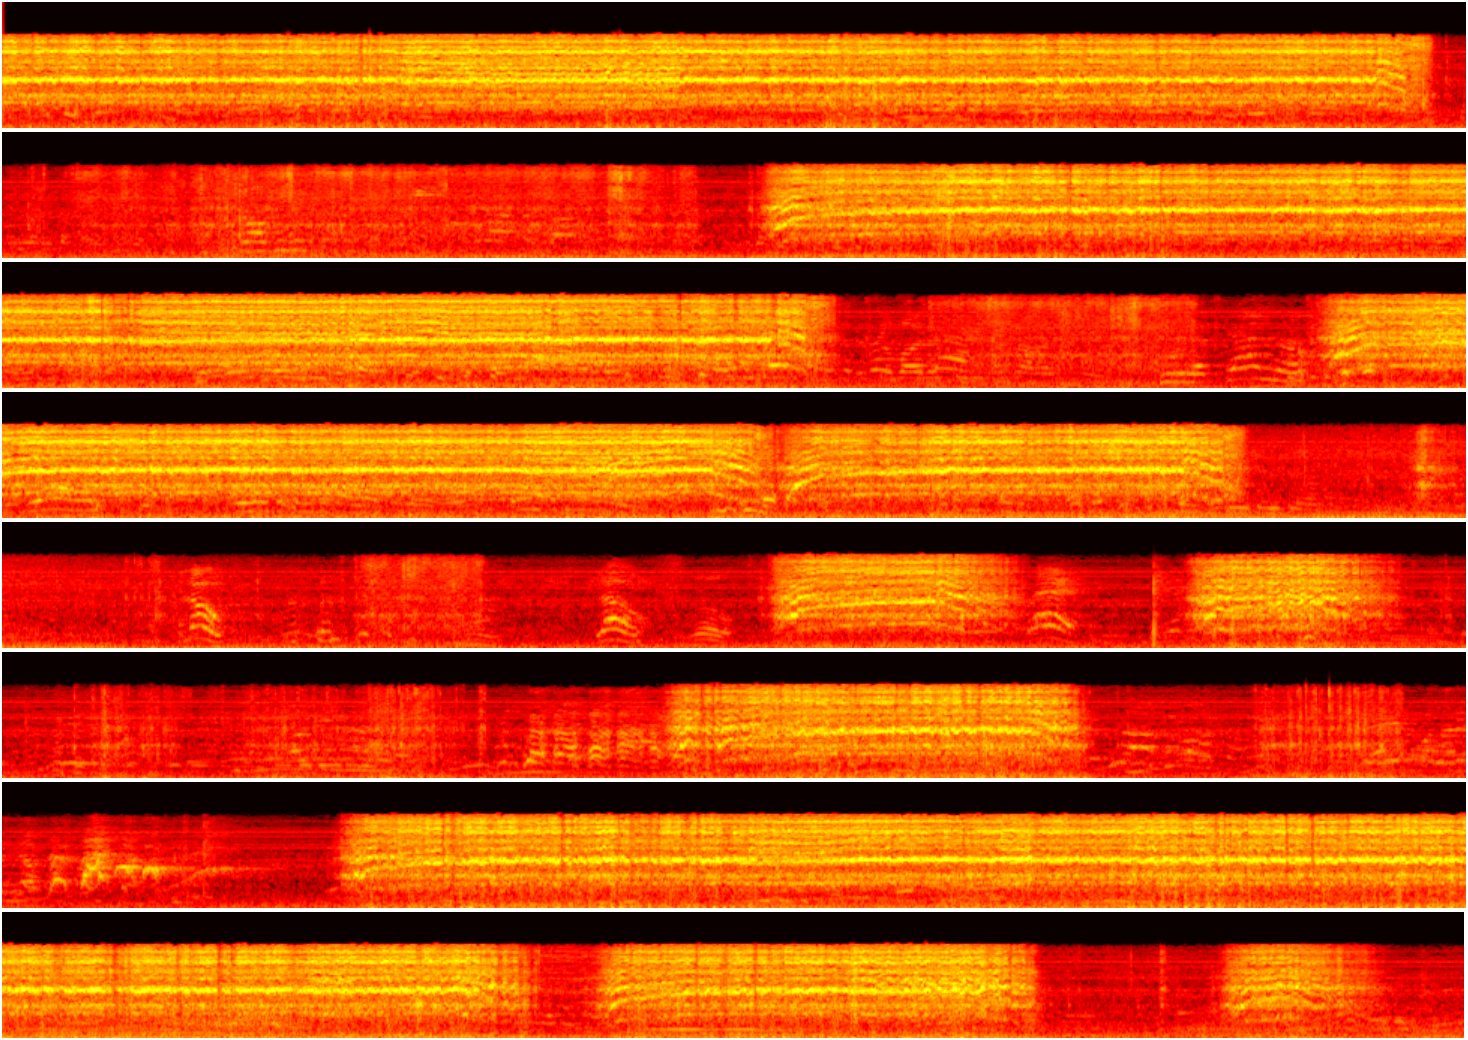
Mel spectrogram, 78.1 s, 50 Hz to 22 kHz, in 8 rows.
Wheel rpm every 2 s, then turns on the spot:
230, 220, 220, 230, 160, 20, 20, 110, 230, 230, 220, 220, 120, 20, 160, 230, 210, 190, 160, 0, 0, 10, 110, 70, 20, 20, 60, 200, 30, 0, 100, 230, 230, 230, 240, 180, 170, 100, 40.
10-14 24-28 48-52 56-58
